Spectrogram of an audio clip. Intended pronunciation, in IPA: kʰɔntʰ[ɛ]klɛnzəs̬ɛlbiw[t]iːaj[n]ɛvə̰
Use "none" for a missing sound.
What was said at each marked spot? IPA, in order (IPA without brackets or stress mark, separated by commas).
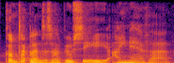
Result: a, s, n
